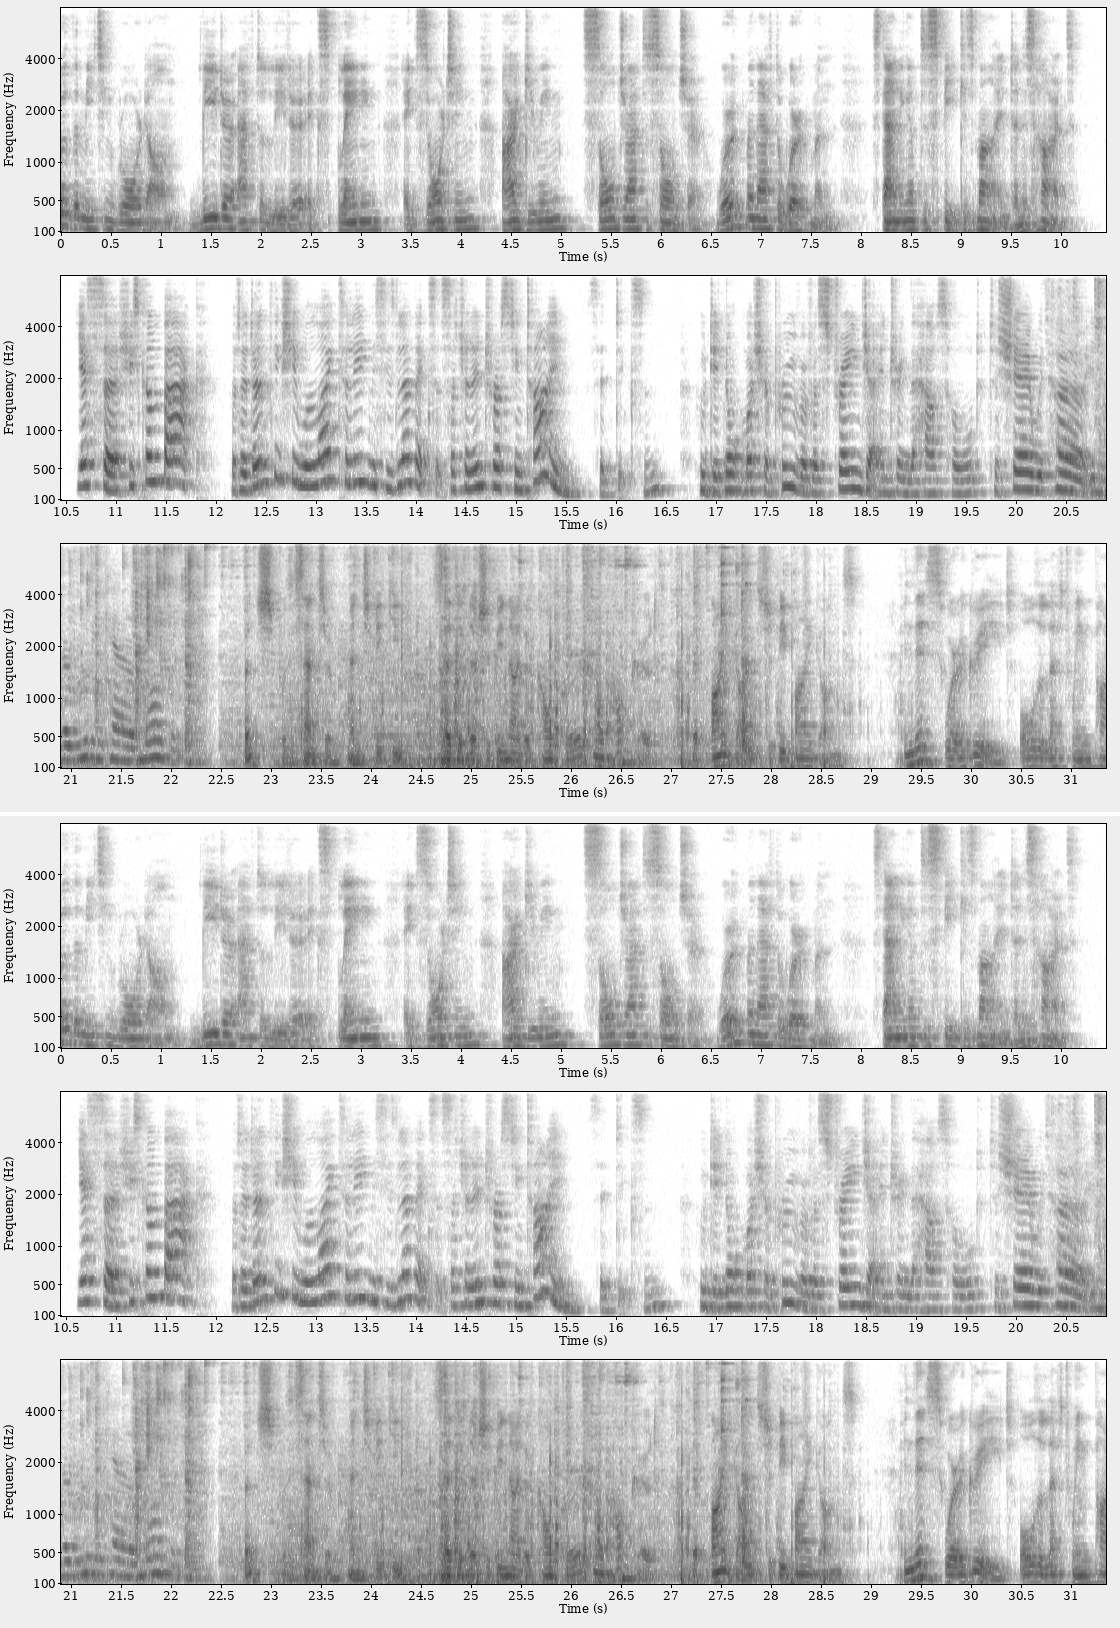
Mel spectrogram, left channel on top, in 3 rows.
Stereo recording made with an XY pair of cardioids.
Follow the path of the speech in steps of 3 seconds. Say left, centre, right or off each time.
left, left, left, left, left, left, left, left, centre, right, right.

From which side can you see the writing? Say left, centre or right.
centre.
